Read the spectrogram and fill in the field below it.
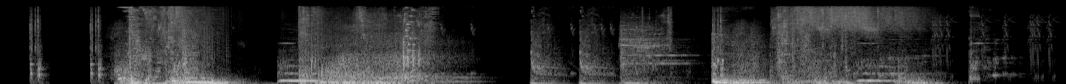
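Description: Game sound effects whoosh and clash in loud bursts.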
